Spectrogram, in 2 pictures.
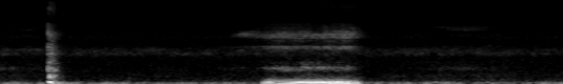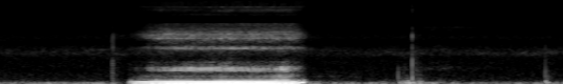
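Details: Two deep, rumbling snores separated by quiet breathing in a sleeper in a quiet room; ordinary snoring.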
